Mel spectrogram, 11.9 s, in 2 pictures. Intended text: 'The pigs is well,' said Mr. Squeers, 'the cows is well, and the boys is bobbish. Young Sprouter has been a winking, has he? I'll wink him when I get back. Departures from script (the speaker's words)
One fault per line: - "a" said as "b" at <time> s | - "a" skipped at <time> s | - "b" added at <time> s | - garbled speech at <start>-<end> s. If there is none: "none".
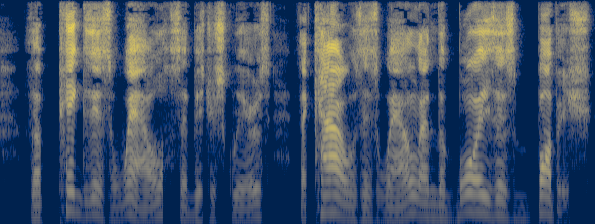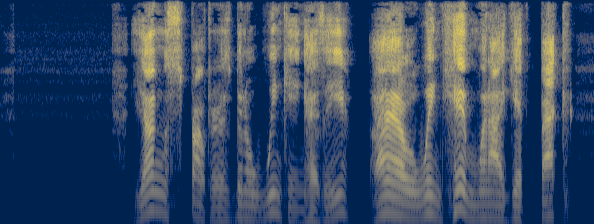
none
